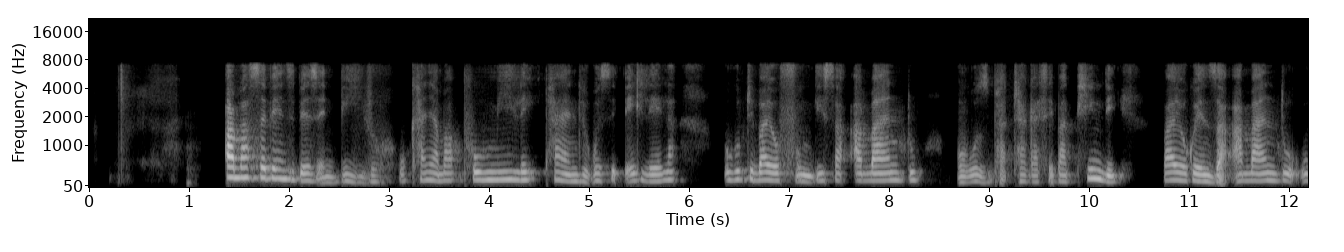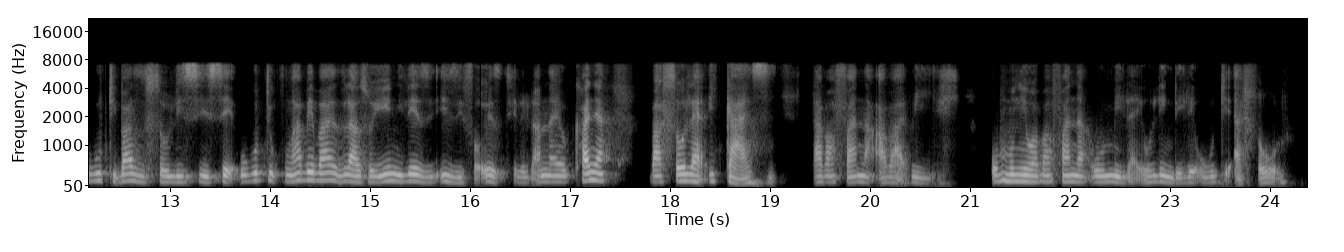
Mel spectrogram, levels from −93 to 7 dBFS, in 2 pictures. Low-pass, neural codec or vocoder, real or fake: 7.2 kHz; codec, 16 kHz in and 24 kHz out, 0.9 kbps, LongCat-Audio-Codec, fine tuned four codebook decoder; fake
